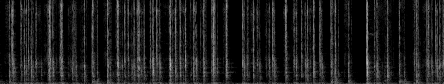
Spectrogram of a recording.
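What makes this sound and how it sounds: Fingertips with long nails type fast on a backlit optical linear plastic mechanical keyboard with white and blue plastic keycaps. The result is a rapid, uneven run of sharp, bright plastic clacks, each dying away almost instantly, with a light, thin low end.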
